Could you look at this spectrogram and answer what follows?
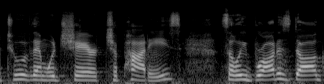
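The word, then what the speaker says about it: Chapatti: And pronounce the name of it again. It's Chapati.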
